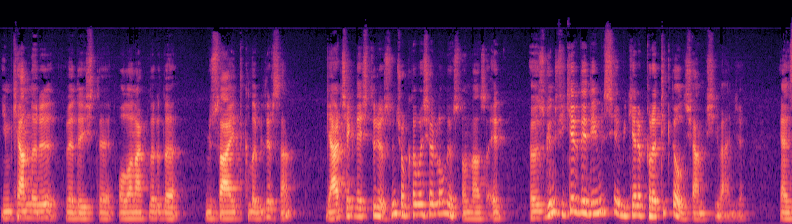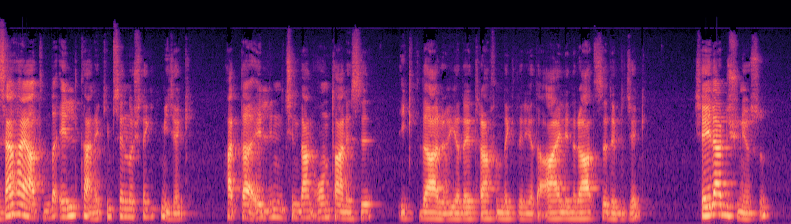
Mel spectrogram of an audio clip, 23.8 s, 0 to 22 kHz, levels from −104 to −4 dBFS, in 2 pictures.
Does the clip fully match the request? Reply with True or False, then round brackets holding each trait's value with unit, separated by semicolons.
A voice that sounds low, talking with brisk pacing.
False (115 Hz; 130 wpm)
